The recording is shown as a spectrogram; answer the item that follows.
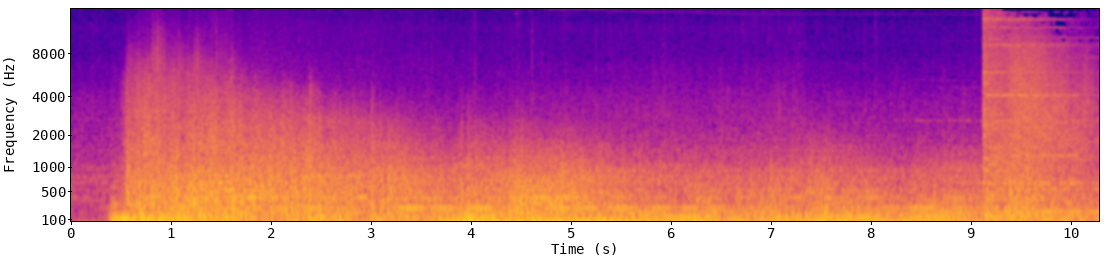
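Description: A loud thunderclap breaks about half a second in and rolls on as a long low rumble with rain, during a storm that has knocked out the power. A second sharp burst of thunder comes near the end.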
